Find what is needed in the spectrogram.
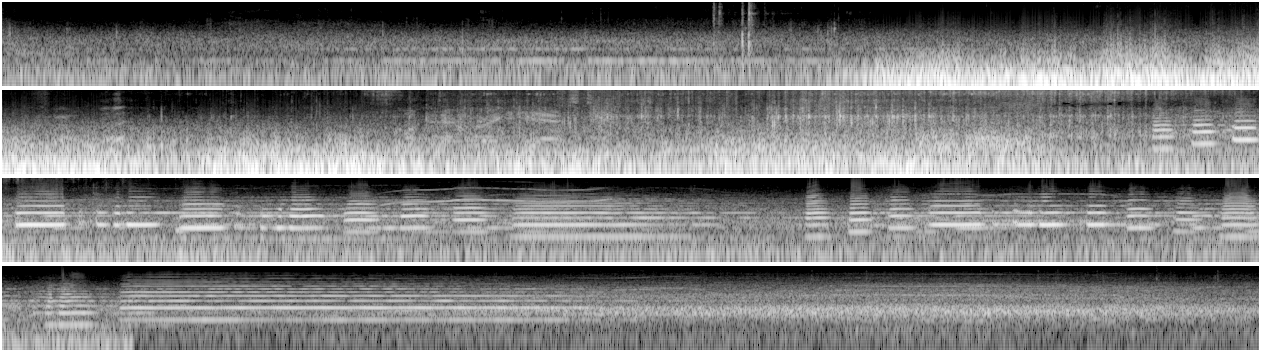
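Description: A large crowd roaring and cheering. Over it a brass bugle plays a quick call of short, clipped notes, which ends on longer held notes.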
